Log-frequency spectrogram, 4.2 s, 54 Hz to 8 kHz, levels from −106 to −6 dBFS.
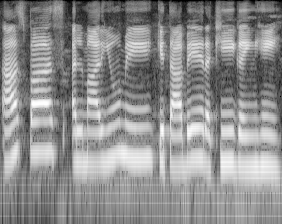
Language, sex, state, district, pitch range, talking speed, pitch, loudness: Hindi, female, Madhya Pradesh, Bhopal, 200-235 Hz, 100 wpm, 215 Hz, -14 LUFS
